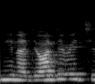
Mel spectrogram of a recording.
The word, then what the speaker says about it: Nina Djordjevic: So as you said, my name is Nina Djordjevic, is the correct pronunciation.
